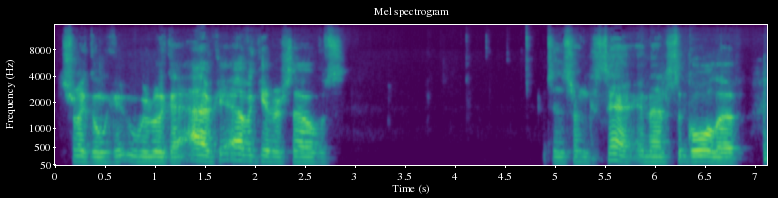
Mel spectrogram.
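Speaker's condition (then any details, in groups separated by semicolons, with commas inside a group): Spastic quadriplegia cerebral palsy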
